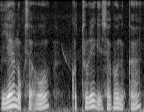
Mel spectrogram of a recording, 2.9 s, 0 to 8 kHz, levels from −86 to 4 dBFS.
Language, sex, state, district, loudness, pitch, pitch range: Garo, male, Meghalaya, South Garo Hills, -18 LUFS, 125 Hz, 115-150 Hz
